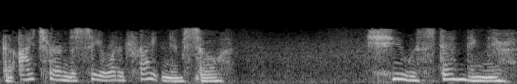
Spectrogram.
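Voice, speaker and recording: An actress in a vintage radio drama playing a shaken woman who saw a drowning, speaking in a halting, earnest, hushed way. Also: lowish voice, animated, a little hiss or hum. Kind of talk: 1970s radio drama acting. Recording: dull vintage radio recording.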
